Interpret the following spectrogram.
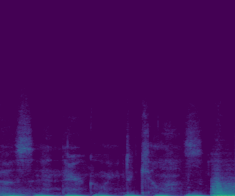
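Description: A low pulsing beat of trailer score, about five pulses a second, with breathy whispered voice sounds over it.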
